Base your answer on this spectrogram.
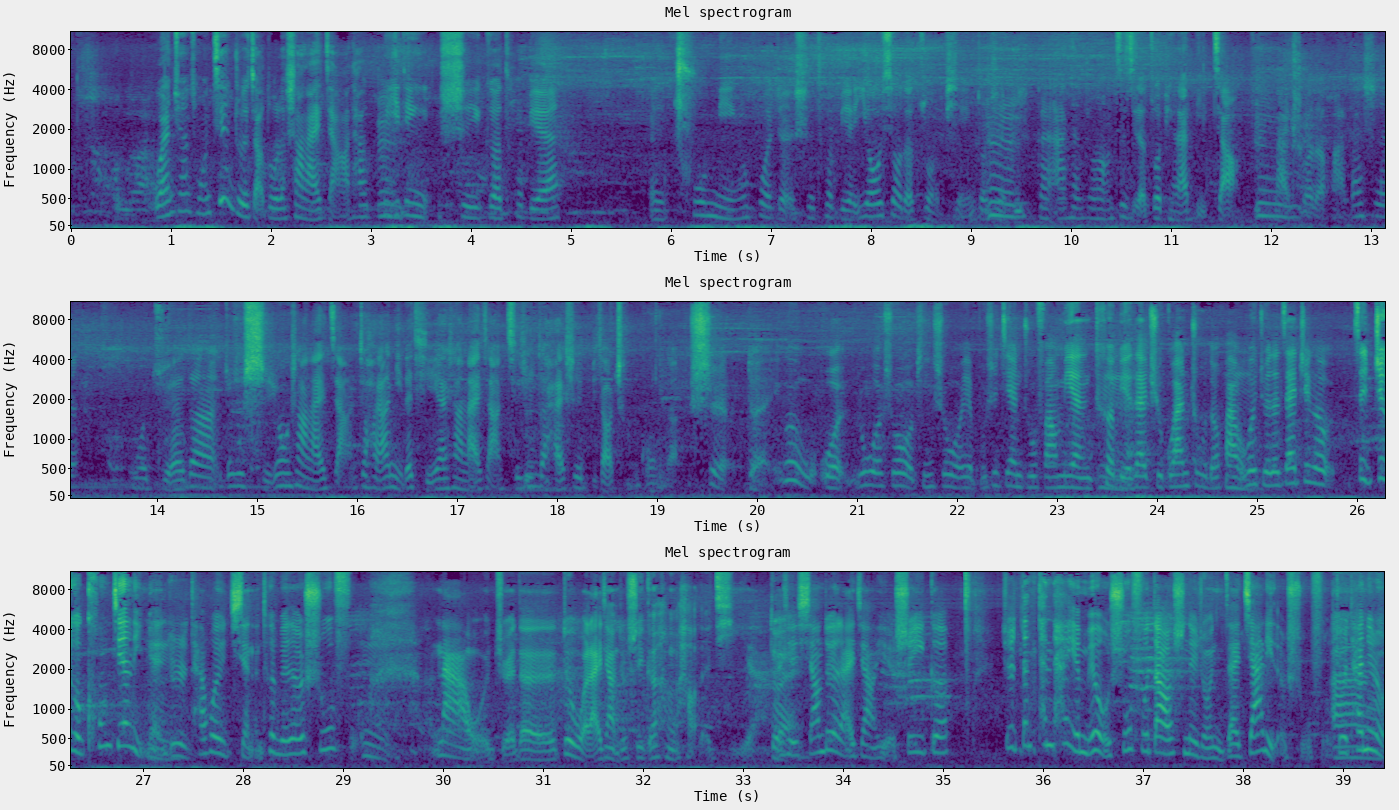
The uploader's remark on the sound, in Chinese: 参观了杭州良渚文化中心（由安藤忠雄设计）和良渚博物院（由大卫·奇普菲尔德设计）。全程都是在室外录音的，背景声里还录到了蝉鸣、鸟叫、飞机、甚至还有卖臭豆腐的小摊儿。由于收音效果不太好，录音较轻，可能麻烦大家听节目时调节音量了。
